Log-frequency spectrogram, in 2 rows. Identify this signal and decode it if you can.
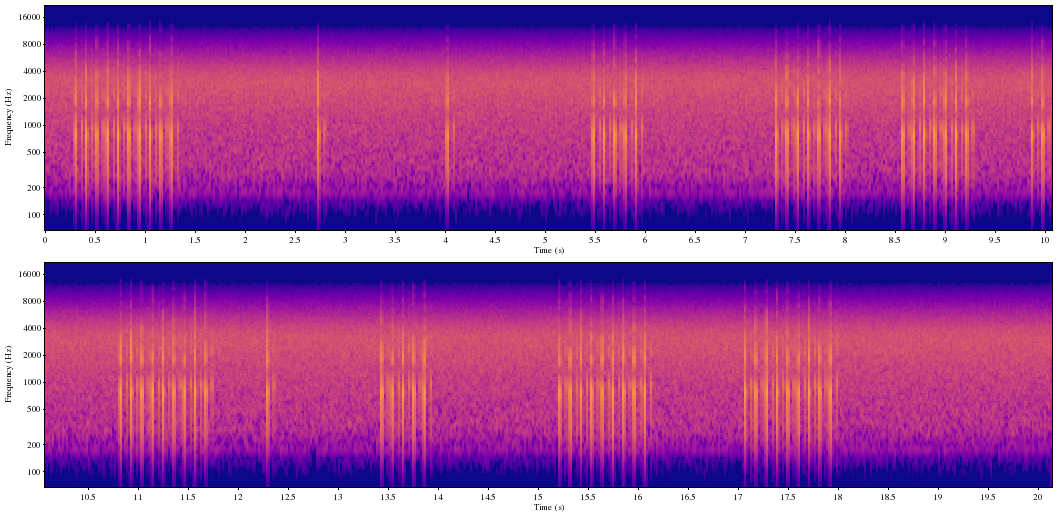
Pulse dialling, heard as clicks on a phone line, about 9 pulses a second, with phone line noise. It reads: 0 1 1 5 7 7 2 9 1 5 9 9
